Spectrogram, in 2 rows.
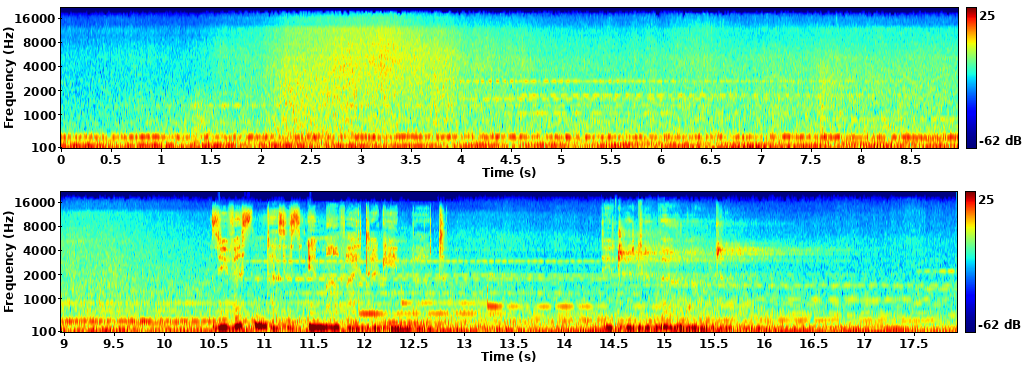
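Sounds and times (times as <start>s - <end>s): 
faint tonal hum: 0.0s - 17.9s
low rumbling drone: 0.0s - 17.9s
ocean surf: 0.3s - 17.9s
speech: 10.6s - 12.9s, 14.5s - 15.8s.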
